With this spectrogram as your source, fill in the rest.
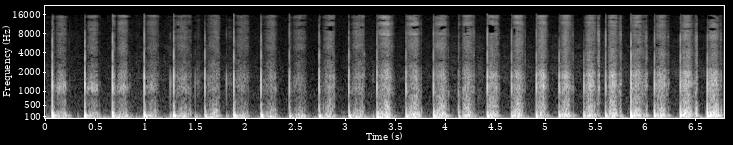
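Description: A pencil scratches and draws across a white paper sketch pad held by hand. Quick, uneven strokes come in a steady stream of short, dry scrapes, each a brief broadband burst with a soft, low-weighted body and a faint papery hiss on top.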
